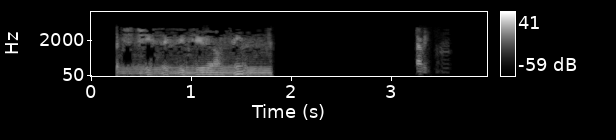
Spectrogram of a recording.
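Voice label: Incident Tac 2, Scanner audio recording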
